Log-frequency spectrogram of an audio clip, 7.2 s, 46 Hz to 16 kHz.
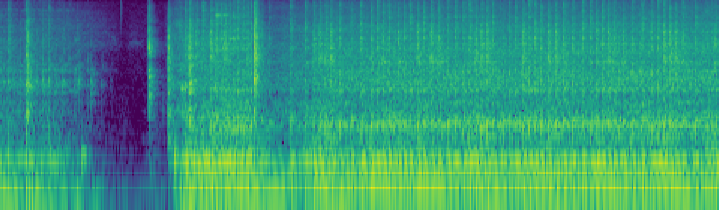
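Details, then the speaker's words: Wolf 950 small two-stroke generator from a job lot, started on choke: buzzes up after a couple of tries and settles into an even, steady run with no misses; normal running. "yeah it's fine so yeah watch at y'all oh it's all good stuff and"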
